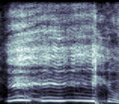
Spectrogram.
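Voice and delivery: high mock sob sound; imitated crying wail. Pastor mimics his own sobbing, high wail.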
